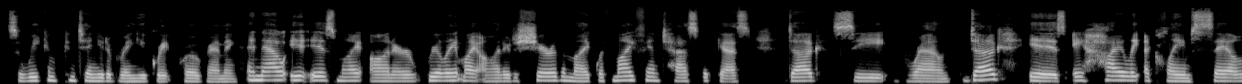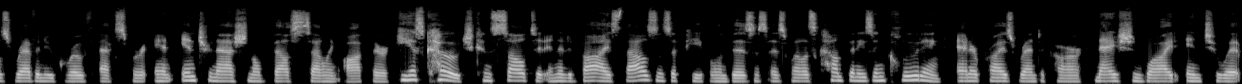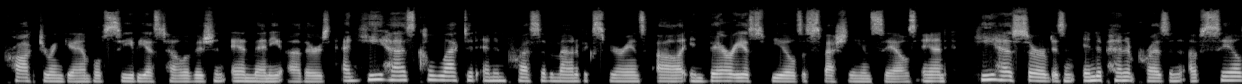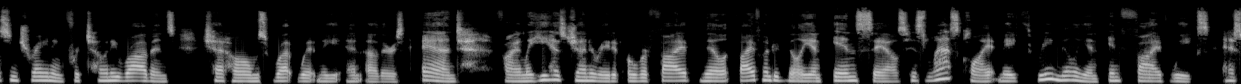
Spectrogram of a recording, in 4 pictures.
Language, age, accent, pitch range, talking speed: English, 40-59, American, 145-175 Hz, 155 wpm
